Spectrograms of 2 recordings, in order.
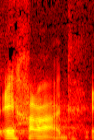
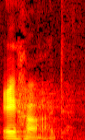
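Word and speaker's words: ehad (אחד): When I looked up the Hebrew and looked up the definition of one man, that Hebrew word was ehad, ehad.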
